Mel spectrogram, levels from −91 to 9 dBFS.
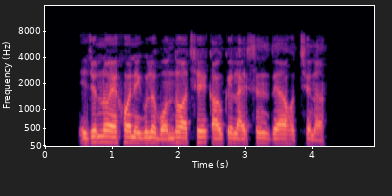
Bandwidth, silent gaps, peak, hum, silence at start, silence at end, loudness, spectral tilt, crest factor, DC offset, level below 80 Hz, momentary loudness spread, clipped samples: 7.6 kHz; none; -2 dBFS; none; 0.55 s; 0.75 s; -18 LUFS; -5.5 dB/octave; 16 dB; under 0.1%; -64 dBFS; 9 LU; under 0.1%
